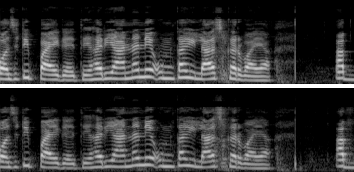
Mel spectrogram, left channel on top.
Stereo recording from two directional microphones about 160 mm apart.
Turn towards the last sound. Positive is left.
turn(degrees=45)  # may be behind; listen again after turning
